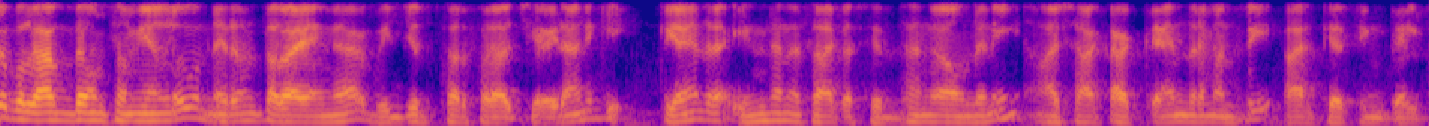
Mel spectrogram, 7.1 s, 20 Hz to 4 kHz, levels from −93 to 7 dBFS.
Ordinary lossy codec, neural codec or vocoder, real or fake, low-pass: none; codec, 24 kHz, 3 kbps, HILCodec; fake; 3.6 kHz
